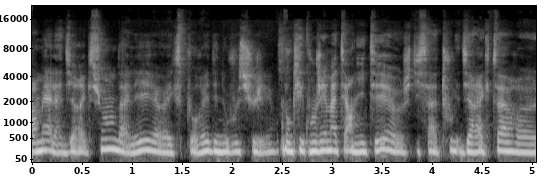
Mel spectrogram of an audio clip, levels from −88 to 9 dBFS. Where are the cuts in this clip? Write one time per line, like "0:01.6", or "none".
0:02.4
